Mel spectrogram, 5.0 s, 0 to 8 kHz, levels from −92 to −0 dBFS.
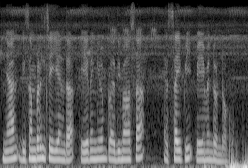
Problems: none marked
